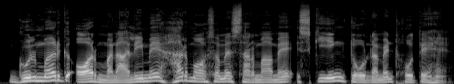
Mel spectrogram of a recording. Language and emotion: Urdu, neutral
